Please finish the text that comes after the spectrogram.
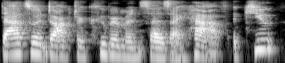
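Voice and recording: Someone is reading aloud in a natural voice.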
